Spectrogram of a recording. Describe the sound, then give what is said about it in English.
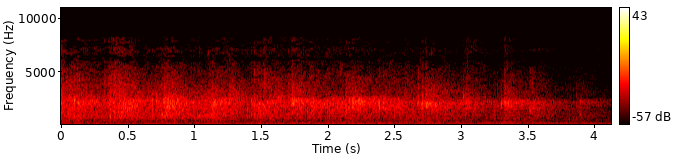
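A church audience claps steadily for several seconds as a clap offering to the Lord, a dense, continuous patter of many hands at moderate loudness with no voices standing out. “Come on, give a clap offering to the Lord.”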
